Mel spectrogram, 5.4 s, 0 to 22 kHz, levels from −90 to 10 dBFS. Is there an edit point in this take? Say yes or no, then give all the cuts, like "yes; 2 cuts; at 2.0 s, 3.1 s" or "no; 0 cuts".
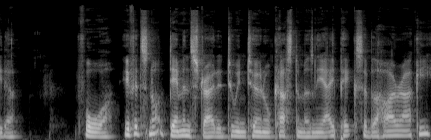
yes; 2 cuts; at 1.5 s, 3.9 s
